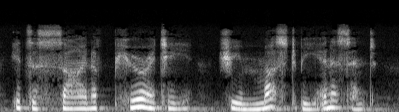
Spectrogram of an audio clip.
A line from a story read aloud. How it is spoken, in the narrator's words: Minnie murmured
